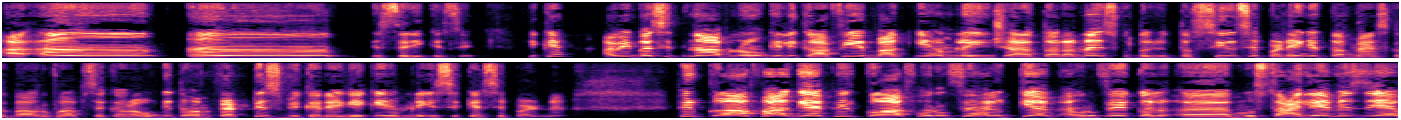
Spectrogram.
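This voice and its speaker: A woman's voice: high voice, pushed and bright, no echo, clean studio sound. A woman teaching a recitation lesson online in speech, explaining step by step and answering her own questions.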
